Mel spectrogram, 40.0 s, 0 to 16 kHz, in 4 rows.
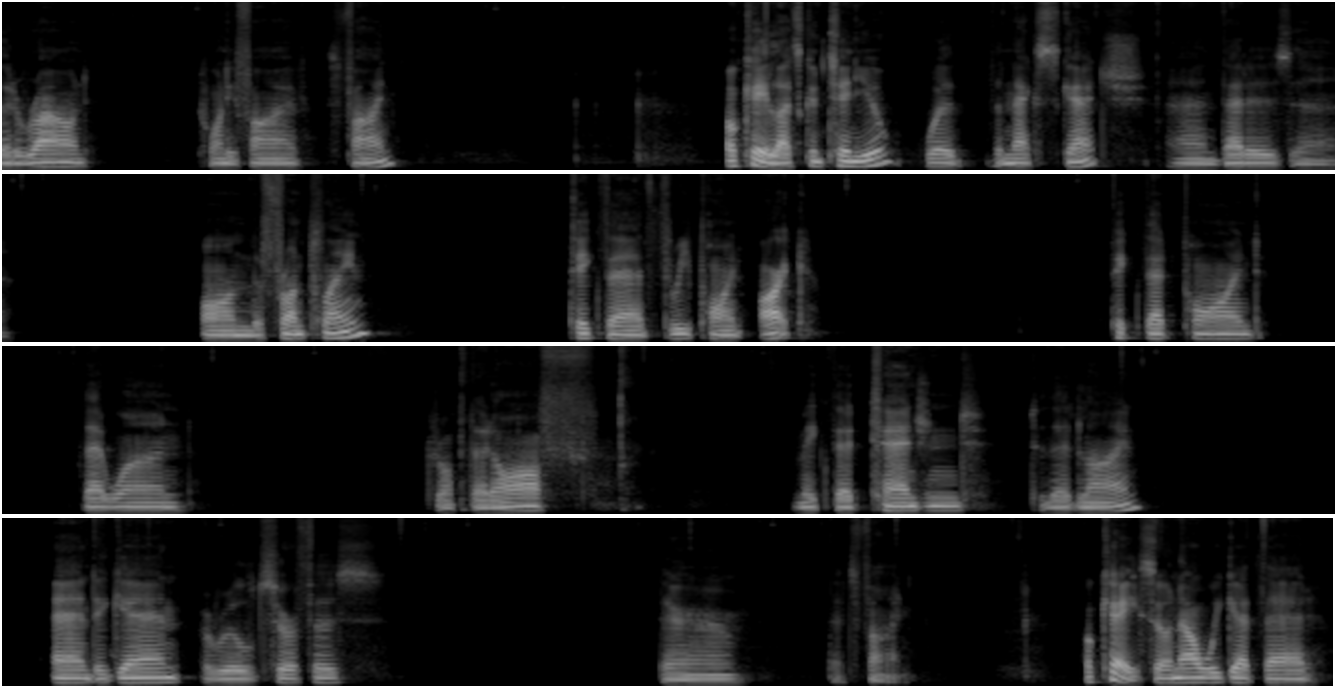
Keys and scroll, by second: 9.0 s, 23.9 Escape, 24.5 t.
